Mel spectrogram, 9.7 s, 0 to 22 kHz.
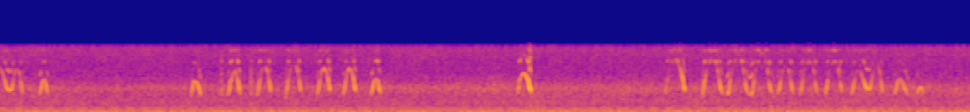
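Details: Northern royal albatross chick at the nest in the Pukekura/Taiaroa Head colony near Dunedin, New Zealand, 2017: bursts of squeaky, arched rising-and-falling calls in quick succession, a short pause, then another run, over a steady low wind rumble.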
